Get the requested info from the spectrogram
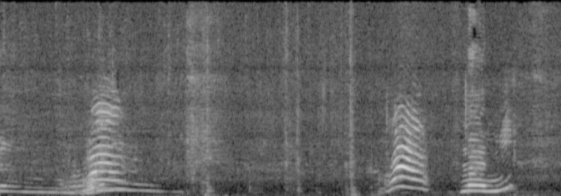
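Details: Domestic cat meowing indoors to ask for play, giving three clear harmonic meows: a long rising-then-falling one, a second arched meow, and a shorter bent one, with a soft click between calls.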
